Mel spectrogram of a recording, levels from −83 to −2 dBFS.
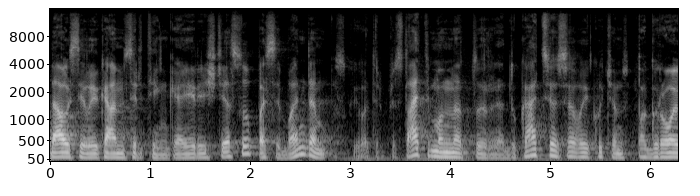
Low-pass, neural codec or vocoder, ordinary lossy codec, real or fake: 14.4 kHz; vocoder, 48 kHz, 128 mel bands, Vocos; Opus, 64 kbps; fake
